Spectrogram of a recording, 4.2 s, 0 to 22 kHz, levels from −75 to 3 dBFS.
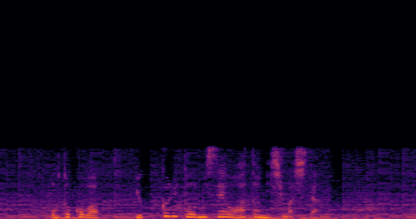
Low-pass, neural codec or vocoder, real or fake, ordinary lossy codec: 7.2 kHz; none; real; none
